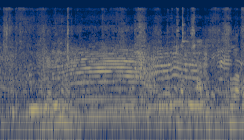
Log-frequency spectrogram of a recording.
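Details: Feeder cattle at the Plaosan cattle market in Magetan, lowing in long drawn, steady tones beneath constant overlapping talk from traders and bystanders, with market crowd noise throughout.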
